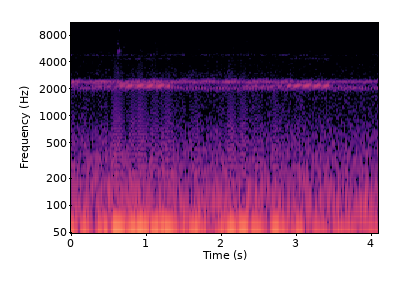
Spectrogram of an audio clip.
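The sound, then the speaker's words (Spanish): Insects chirp outdoors in a thin, steady, high trill that pulses continuously and grows stronger twice, over a low rumbling background. “ligeras voces, insectos sonando, más insectos sonando.”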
